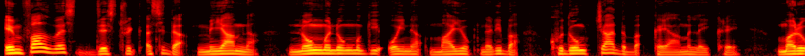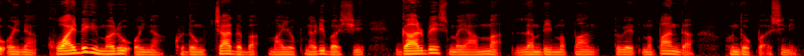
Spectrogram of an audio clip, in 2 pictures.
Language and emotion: Manipuri, neutral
